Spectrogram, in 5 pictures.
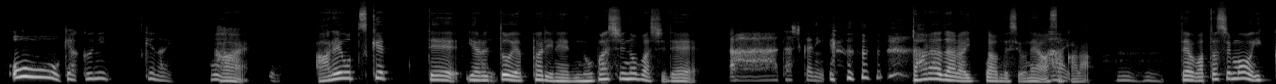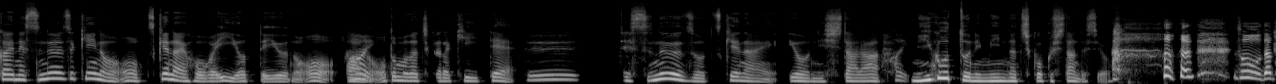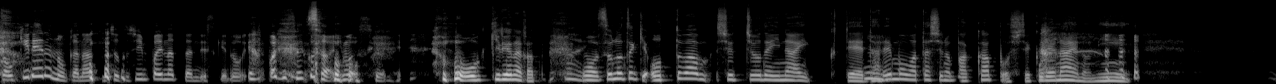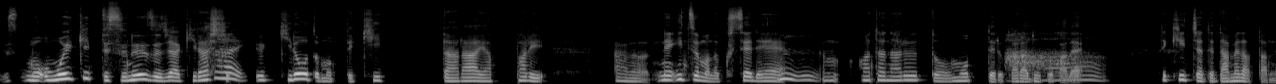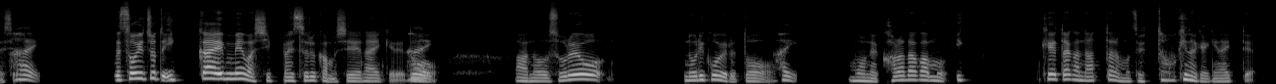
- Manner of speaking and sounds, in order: chuckle; laugh; chuckle; chuckle; laugh
- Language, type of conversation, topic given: Japanese, podcast, 朝起きて最初に何をしますか？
